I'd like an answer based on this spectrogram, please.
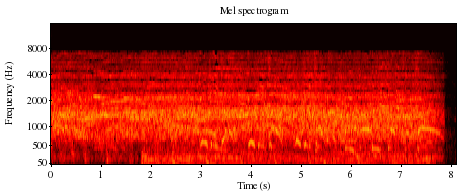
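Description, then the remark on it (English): The studio audience of The Oprah Winfrey Show screams and shouts in wild excitement as every person is given a car, a dense, continuous roar of overlapping high-pitched voices that stays loud throughout before cutting off abruptly at the end. “Now, it was clearly good news, which created great joy, didn't it? Or perhaps hysteria.”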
